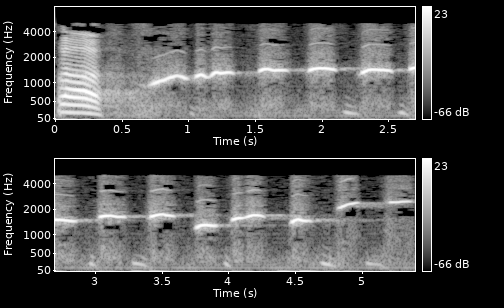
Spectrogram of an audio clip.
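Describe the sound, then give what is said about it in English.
Someone whistles a spiritual hymn tune from a church hymnal, a clear, loud melody of many short and held notes in a steady, unhurried rhythm, heard alone. “It was just a spiritual song, something out of our hymnal. And I'm whistling away.”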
